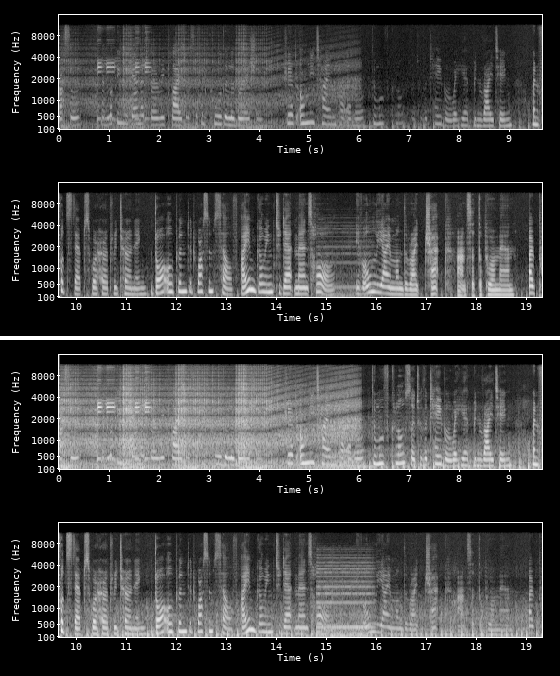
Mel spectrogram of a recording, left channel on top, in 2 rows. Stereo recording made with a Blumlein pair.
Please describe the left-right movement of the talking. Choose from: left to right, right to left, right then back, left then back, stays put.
right to left.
